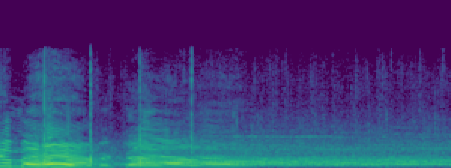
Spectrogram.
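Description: A man laughs and shouts cheerfully into a microphone.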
